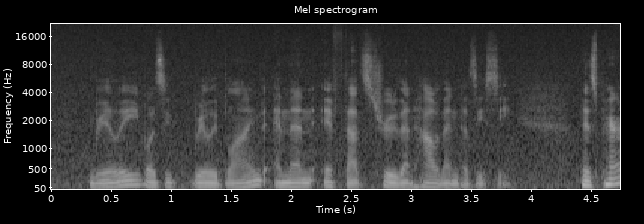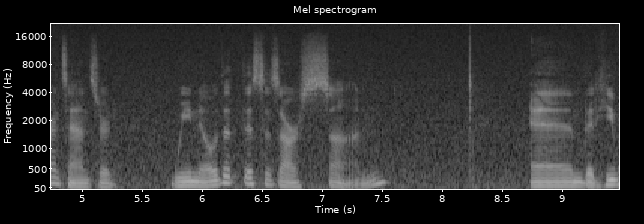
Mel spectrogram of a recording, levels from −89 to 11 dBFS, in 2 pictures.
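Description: Nothing in this speech goes wrong on the technical side, and the room noise underneath, sitting about 18 dB below the talking, is simply the space the microphone was in rather than anything the system added.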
